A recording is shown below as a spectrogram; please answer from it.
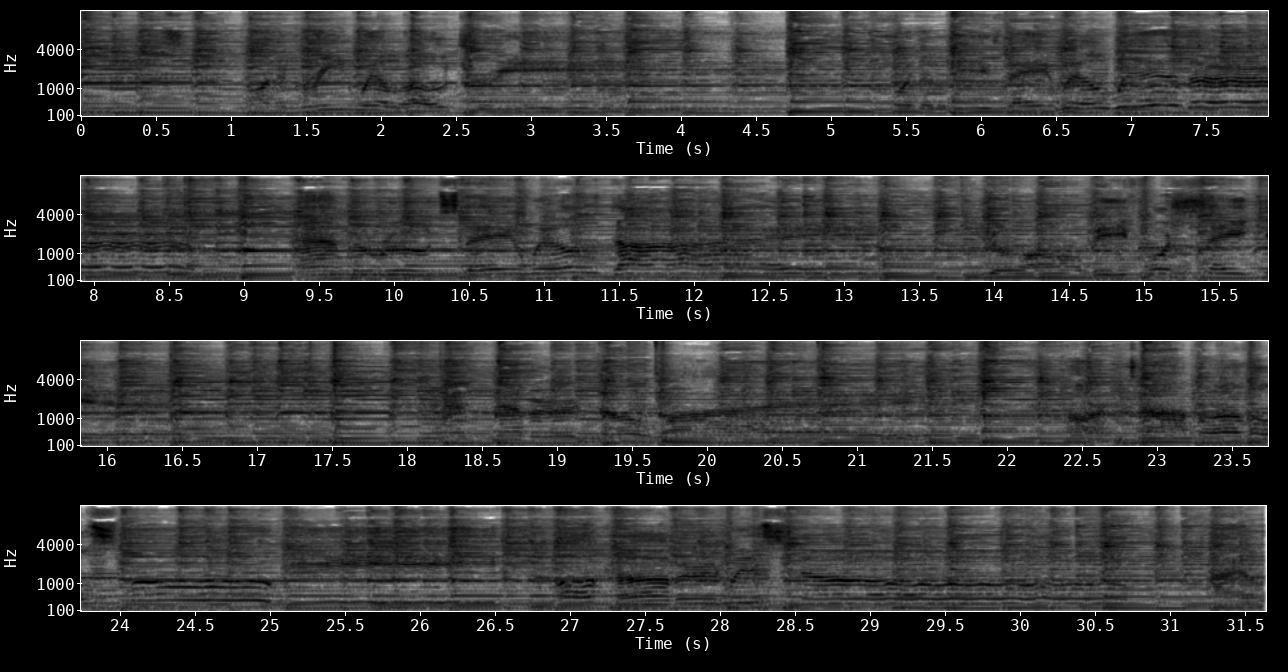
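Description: Acoustic guitar strummed steadily while a man sings along with it.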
